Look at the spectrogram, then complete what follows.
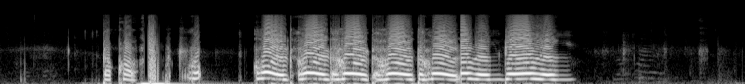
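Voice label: "hold", spoken word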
